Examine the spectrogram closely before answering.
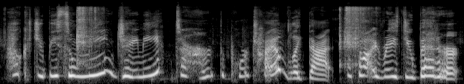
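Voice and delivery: high, loud furious mother; mother yelling at her daughter for the first time; mom yelling. Acted. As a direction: scold her daughter hard. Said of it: "she yelled at me".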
